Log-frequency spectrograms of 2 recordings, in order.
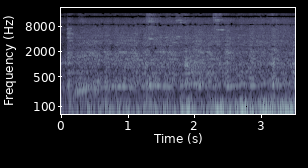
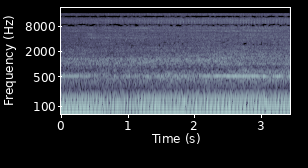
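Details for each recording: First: Peugeot 406 petrol engine idling unevenly with an irregular, stumbling low rumble; cylinders 1 and 2 show no compression and injector swaps make no difference; head gasket blown between cylinders 2 and 3, likely from overheating. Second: Peugeot 406 after cooler hose repair: steady, even warm idle with smooth low rumble and no misses or knocks; engine sounds healthy.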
